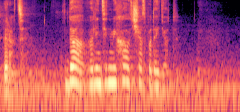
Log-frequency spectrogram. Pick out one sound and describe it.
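A woman answers calmly, close by.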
